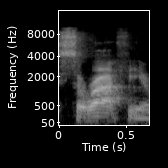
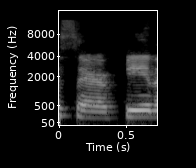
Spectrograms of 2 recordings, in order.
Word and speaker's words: Serafia: Before we begin, just so I make sure I'm pronouncing it right, Serafia, right?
